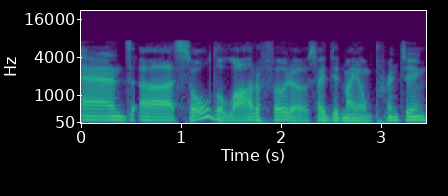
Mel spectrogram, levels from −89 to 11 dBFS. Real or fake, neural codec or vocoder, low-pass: real; none; 7.2 kHz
